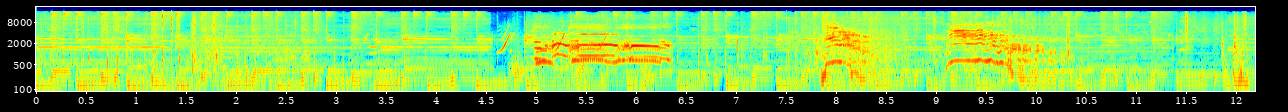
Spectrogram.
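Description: Upbeat cartoon theme music with a steady beat. About five seconds in, a cartoon rooster crows loudly over it, a long cock-a-doodle-doo that starts on a rising swoop. Two shorter calls follow a few seconds later.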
